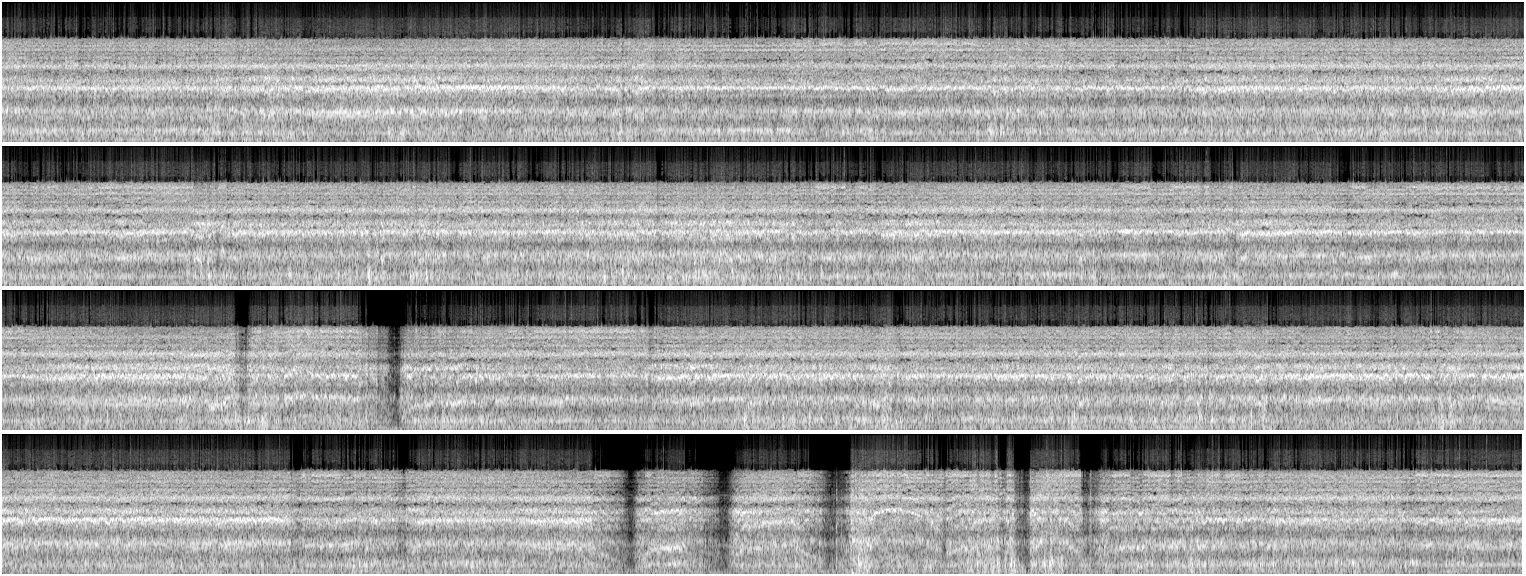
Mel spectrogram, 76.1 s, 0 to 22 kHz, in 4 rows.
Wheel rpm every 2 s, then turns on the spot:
230, 220, 210, 230, 230, 230, 230, 230, 230, 220, 220, 230, 230, 220, 230, 230, 230, 220, 230, 220, 170, 150, 220, 220, 230, 230, 230, 220, 220, 220, 220, 230, 120, 110, 190, 140, 220, 220.
none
